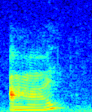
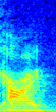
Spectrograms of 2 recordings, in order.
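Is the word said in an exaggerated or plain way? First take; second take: exaggerated; plain. First: The word is drawn out with heavy emphasis. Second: The word is said plainly without extra emphasis. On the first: "Really emphasise that word, didn't I?" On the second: "I normally just say eye"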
